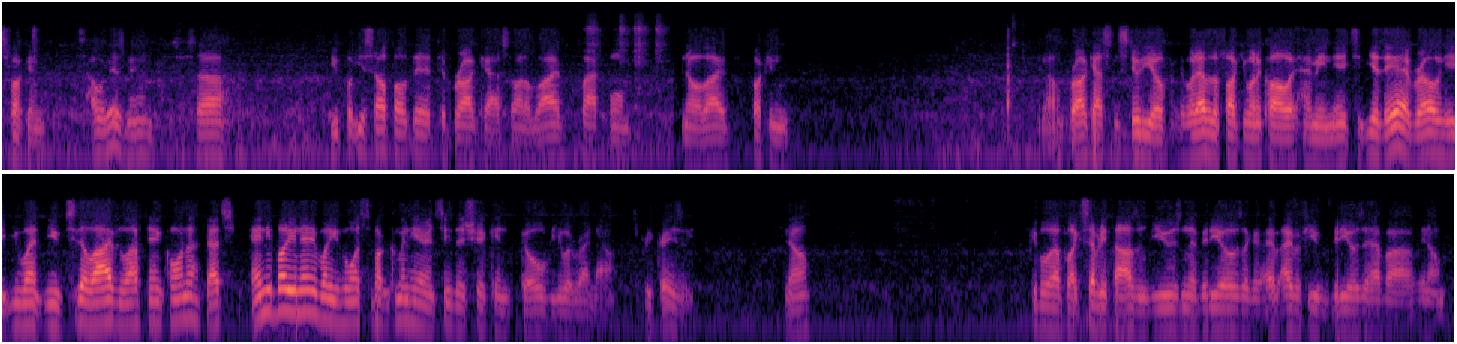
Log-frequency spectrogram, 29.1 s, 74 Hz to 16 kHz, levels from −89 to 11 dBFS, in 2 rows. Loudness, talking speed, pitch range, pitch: -30 LUFS, 205 wpm, 105-130 Hz, 115 Hz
